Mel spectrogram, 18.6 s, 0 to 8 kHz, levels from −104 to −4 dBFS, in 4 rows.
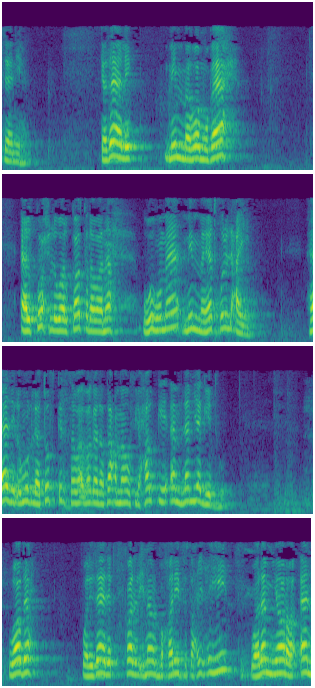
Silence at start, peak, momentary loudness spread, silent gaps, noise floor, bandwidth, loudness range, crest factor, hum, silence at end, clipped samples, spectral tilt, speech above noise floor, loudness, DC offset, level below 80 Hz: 0 s; -4 dBFS; 11 LU; none; -60 dBFS; 5.4 kHz; 4 LU; 18 dB; none; 0 s; under 0.1%; -11.5 dB/octave; 40 dB; -21 LUFS; under 0.1%; -62 dBFS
